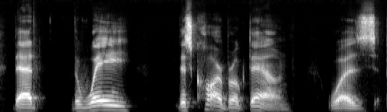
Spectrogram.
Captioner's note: none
